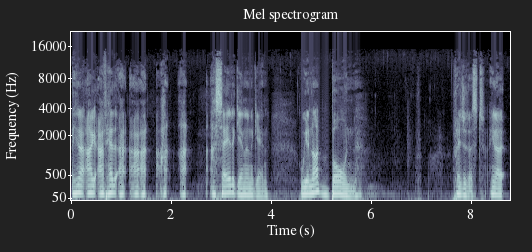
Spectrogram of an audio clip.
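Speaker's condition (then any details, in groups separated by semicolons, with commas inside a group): Stutter; stutter since childhood, severe in youth, fear of speaking, shyness, later gained confidence; stutter still present, noticeably slowing interview, more relaxed as interview goes on; worse under stress, less when relaxed, chose menu items by what could be said; repeated words, blocks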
